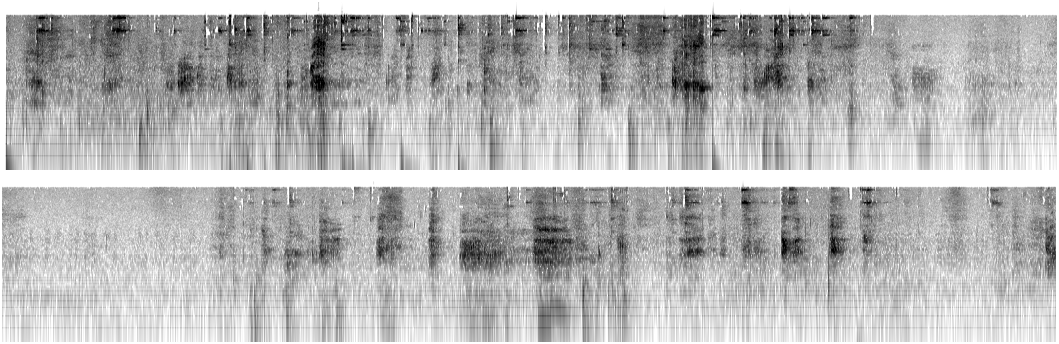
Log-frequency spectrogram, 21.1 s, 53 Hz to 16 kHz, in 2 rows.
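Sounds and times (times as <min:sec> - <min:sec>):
dogs play-fighting: 0:00.0 - 0:10.3, 0:12.6 - 0:21.0.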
